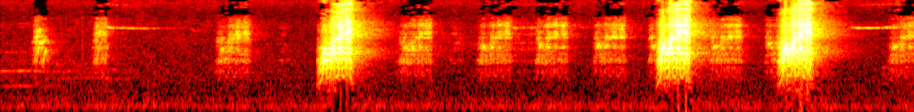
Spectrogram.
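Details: Grey-cheeked bulbul master recording for training songbirds: short rasping bursts repeated irregularly, with a few louder, broader harsh blasts among softer buzzy notes.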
